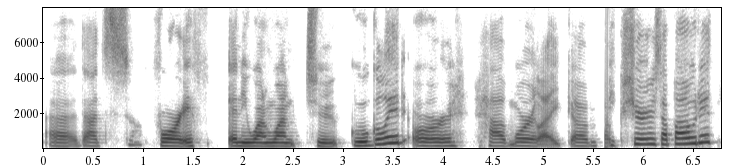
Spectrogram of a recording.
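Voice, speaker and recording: Slow, hesitant Finnish-accented young woman. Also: medium pitch, lively intonation, vocal fry, a little mellow, no room sound, studio quality. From Finland. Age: 20s. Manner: hesitant, many fillers and restarts, light laughter. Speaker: presenter. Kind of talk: informal slide presentation.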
